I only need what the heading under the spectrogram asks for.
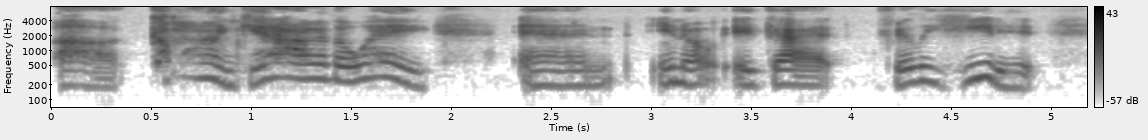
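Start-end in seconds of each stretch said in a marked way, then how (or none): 0.0-1.9 mock angry yelling, much higher. Retelling a heated run-in at the supermarket, quoting the second guy: retelling an angry yell. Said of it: "he's like yelling".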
